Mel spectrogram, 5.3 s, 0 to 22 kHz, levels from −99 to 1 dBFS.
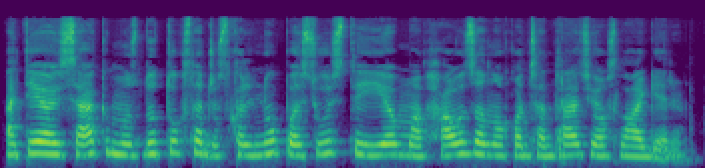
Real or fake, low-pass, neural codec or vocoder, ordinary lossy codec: real; 14.4 kHz; none; MP3, 96 kbps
